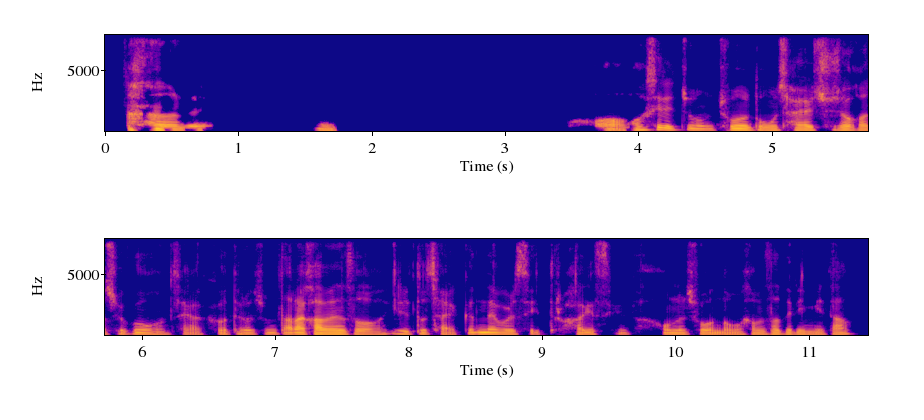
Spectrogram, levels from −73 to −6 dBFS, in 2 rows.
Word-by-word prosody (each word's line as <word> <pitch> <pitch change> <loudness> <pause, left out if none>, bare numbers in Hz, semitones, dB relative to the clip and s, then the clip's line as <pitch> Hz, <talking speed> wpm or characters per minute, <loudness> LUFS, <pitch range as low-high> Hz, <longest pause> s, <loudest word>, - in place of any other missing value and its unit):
아. - - +3 0.4
네. 110 -1 +1 1.0
네. 110 - -2 1.9
어 110 -1 +2
확실히 140 +1 +2
좀 115 -5 -2
조언을 120 -3 +4
너무 110 -1 0
잘 110 0 +2
주셔 110 0 +1
가지고 105 0 -1
제가 - - -6
그거대로 110 - -4
좀 115 +1 -6
따라가면서 110 -2 +4
일도 115 -5 -3
잘 110 +2 -3
끝내 125 0 +2
볼 110 -2 0
수 - - -4
있도록 125 - -11
하겠습니다. 120 -3 -4 0.2
오늘 110 -1 +1
조언 115 +3 0
너무 105 -5 -2
감사드립니다. 105 +2 -2
110 Hz, 305 characters per minute, -23 LUFS, 110-120 Hz, 1.9 s, 조언을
